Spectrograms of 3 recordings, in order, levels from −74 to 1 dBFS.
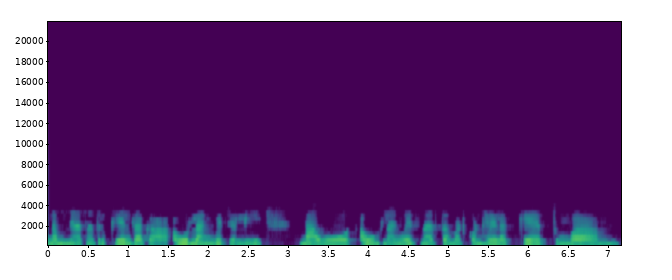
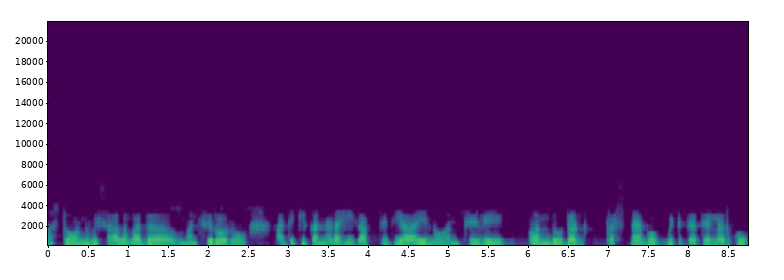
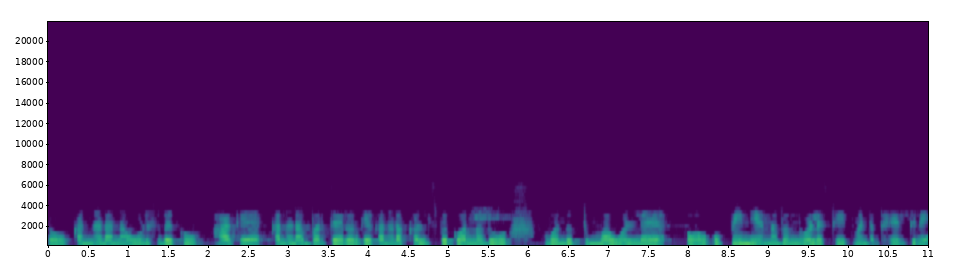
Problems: none marked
